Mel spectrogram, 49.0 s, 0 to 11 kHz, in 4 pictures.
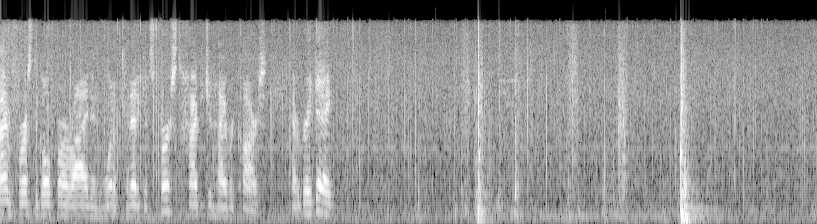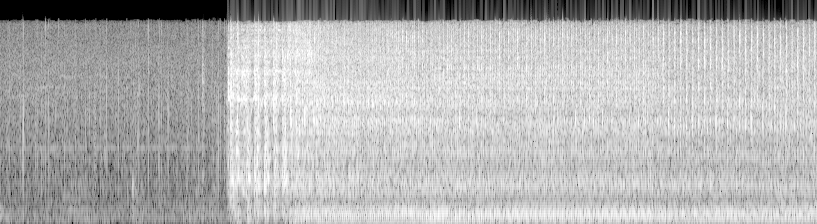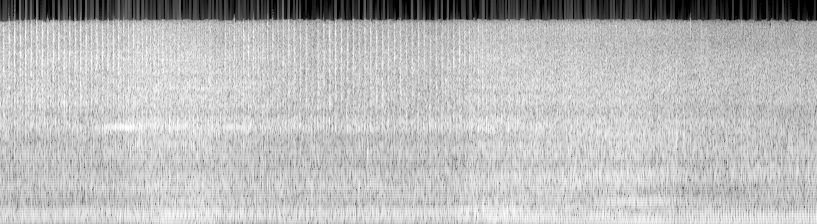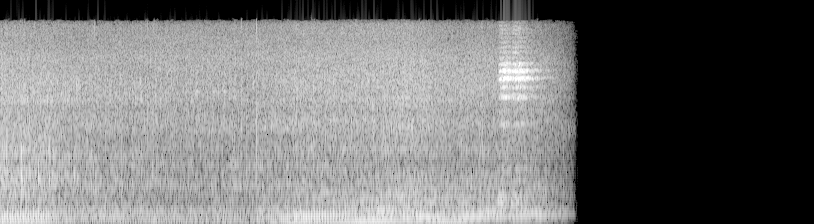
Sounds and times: Outside, rural or natural: 0:00.0 - 0:45.4
Car: 0:15.6 - 0:45.4.

